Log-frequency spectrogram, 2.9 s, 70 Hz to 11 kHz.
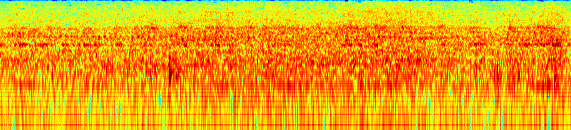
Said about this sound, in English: The 18-wheelers run constantly in and out of here from early November to mid-December.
